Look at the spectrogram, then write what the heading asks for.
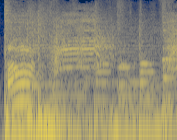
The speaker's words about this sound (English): Anyway, I was struggling to hear what the guys were saying because there was this damn crow on top of the roof of the grandstand and it wouldn't shut up. And this is the sound you're about to hear.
